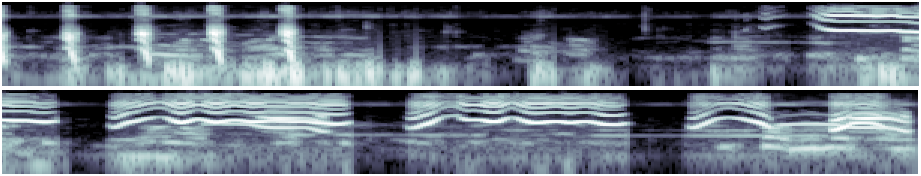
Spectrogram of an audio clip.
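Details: On its owner's hand, a Pakistani green parrot answers low muffled handling noises with loud clear whistled phrases that swoop up and down, repeated about once a second in four bursts.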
